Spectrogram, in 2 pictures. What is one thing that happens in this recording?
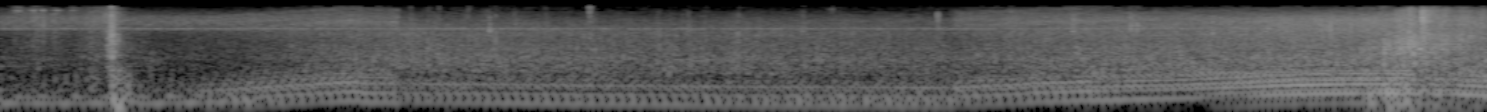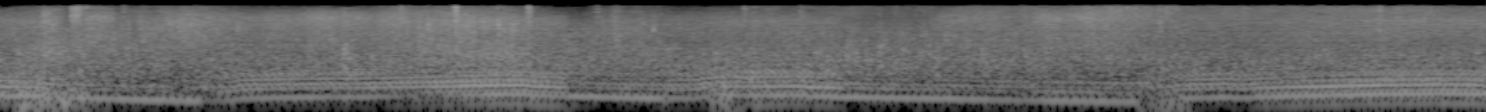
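A pickup truck engine revs up and down as the truck drives along a dirt track.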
